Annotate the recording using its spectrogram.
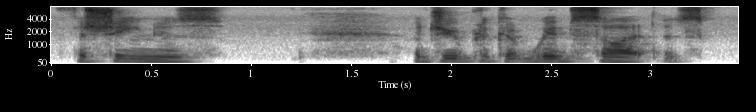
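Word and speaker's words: phishing: you're getting fished it's you know pronounced p-h-i-s fishing is a duplicate website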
